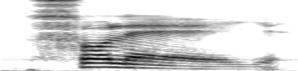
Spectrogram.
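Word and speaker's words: soleil: أما إذا كان أ و إي متبوعان بحرف اللام فإن اللام ينطق بالياء، إذن ينطقون جميعا أي، مثل سولي، سولي.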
